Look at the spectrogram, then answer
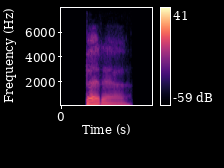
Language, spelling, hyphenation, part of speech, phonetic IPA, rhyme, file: Hungarian, perel, pe‧rel, verb, [ˈpɛrɛl], -ɛl, Hu-perel.ogg
- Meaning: 1. to sue, to litigate 2. to quarrel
